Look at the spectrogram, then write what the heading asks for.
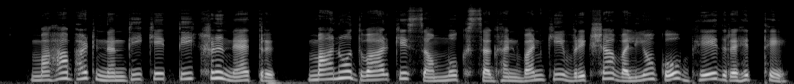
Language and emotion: Hindi, neutral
